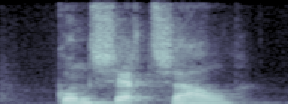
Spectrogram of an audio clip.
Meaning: concert hall
- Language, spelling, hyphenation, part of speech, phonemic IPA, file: Dutch, concertzaal, con‧cert‧zaal, noun, /kɔnˈsɛrtˌsaːl/, Nl-concertzaal.ogg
